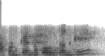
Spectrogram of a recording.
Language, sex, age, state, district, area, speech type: Odia, female, 30-45, Odisha, Sambalpur, rural, conversation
